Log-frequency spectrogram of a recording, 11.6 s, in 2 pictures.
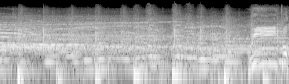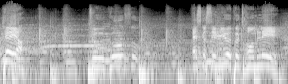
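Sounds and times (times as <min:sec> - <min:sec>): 
audience shouting for joy: 0:00.0 - 0:08.4
speech: 0:06.0 - 0:06.4, 0:08.0 - 0:08.8, 0:09.6 - 0:11.5.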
